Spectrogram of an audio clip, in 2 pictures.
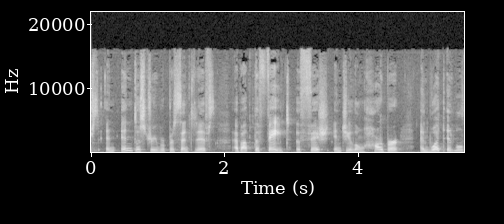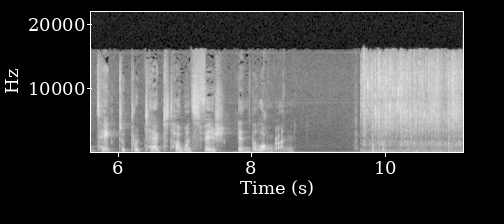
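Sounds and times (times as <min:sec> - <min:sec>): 
speech: 0:00.2 - 0:08.7
bucket of water dumped down a plastic chute during a fish release: 0:09.6 - 0:11.1.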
